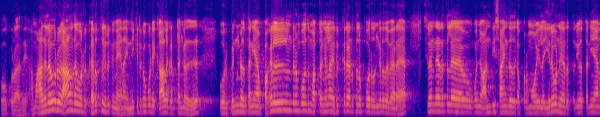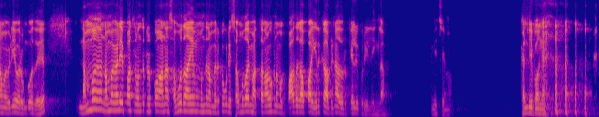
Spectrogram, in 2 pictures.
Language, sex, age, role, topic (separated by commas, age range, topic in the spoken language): Tamil, male, 40-44, host, பொதுமக்களுக்கு பிடிக்குமாறு நீ உன்னை மாற்றுகிறாயா?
